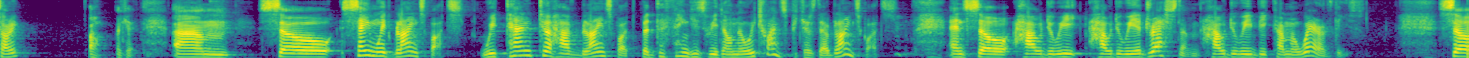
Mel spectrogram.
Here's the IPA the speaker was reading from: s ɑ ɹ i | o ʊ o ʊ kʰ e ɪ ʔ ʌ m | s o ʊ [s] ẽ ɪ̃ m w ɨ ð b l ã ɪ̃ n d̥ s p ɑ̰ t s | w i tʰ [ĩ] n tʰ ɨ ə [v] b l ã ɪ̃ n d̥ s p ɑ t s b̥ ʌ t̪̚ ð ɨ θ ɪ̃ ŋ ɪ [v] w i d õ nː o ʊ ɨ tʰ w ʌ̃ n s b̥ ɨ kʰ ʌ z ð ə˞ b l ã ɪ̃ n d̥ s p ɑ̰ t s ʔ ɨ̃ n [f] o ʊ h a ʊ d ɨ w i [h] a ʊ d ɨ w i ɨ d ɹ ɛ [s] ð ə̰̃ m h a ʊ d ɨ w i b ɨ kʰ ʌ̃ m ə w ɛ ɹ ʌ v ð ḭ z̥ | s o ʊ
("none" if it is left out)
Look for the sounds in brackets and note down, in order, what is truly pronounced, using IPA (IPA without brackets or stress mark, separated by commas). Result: s, ɛ̃, v, z, s, h, s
